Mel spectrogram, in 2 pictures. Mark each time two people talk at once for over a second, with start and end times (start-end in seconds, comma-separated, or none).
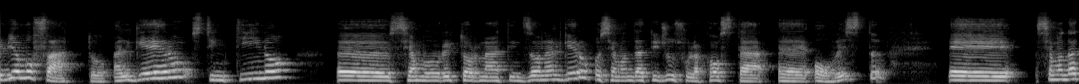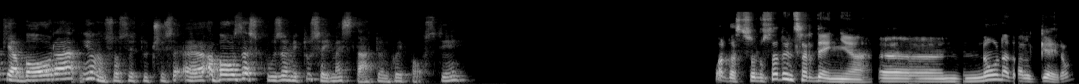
none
